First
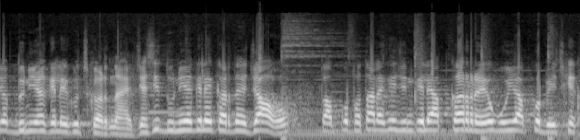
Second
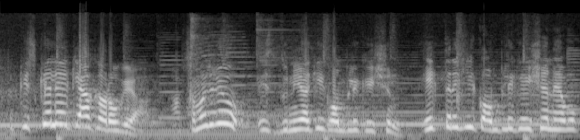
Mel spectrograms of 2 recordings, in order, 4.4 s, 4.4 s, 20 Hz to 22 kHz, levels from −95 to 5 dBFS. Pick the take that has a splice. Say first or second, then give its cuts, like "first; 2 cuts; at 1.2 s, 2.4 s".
second; 2 cuts; at 1.4 s, 3.1 s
